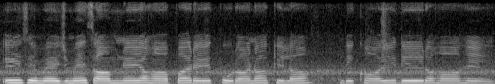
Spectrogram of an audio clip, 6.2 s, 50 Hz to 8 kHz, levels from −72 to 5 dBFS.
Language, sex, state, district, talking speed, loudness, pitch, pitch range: Hindi, female, Rajasthan, Jaipur, 125 wpm, -16 LUFS, 200 Hz, 195-210 Hz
